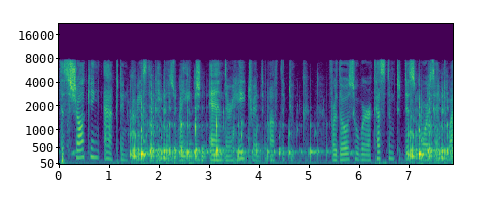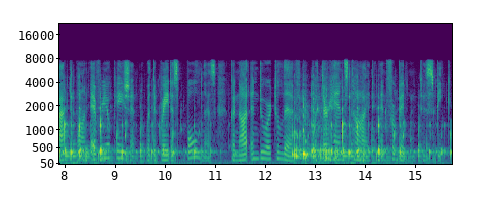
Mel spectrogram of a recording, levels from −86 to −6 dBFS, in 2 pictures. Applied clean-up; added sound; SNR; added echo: none; Sink (filling or washing) / Gurgling; -3 dB; none.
